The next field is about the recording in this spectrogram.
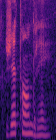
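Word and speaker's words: J'attendrai: How do you pronounce it? Yeah, it's a French song. It's called Je tendrai.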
